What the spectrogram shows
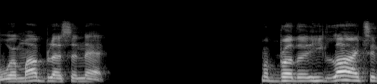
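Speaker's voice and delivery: mock weeping, high, crying, complaining, begging voice. Retelling how Jacob's brother begged his father for the blessing, imitating crying and begging. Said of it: "He started complaining and crying, begging his father".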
